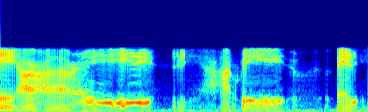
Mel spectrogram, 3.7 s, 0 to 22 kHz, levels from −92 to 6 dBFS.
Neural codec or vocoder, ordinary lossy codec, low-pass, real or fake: autoencoder, 22.05 kHz, a latent of 192 numbers a frame, VITS, trained on many speakers; Opus, 32 kbps; 3.6 kHz; fake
